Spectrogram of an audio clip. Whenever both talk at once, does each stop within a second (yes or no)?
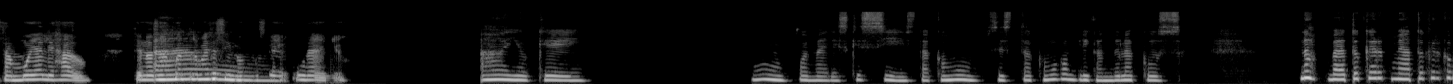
no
